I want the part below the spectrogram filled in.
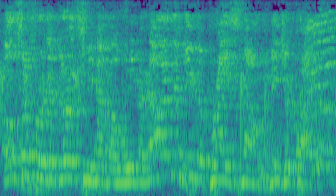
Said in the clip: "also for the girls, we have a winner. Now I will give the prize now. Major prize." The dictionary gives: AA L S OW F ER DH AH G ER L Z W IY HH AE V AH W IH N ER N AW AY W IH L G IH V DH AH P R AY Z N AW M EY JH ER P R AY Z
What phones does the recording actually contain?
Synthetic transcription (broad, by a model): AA L S OW F ER DH AH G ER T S W IY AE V AH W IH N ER N AW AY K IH N G IH V DH AH P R AY S N AW M EY JH ER P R AY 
